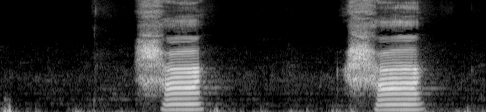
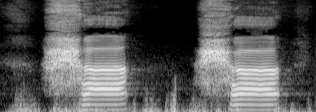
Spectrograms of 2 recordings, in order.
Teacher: हा इसको हमें हलक के यानी गले के बीच में से हवा के साथ निकालना है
